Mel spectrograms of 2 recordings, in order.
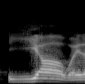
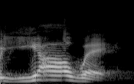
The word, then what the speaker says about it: Yahweh: Some people pronounce that as Yahweh. That's what we think, kind of. We try to add into, kind of go, this is probably what it was. So what Isaiah is saying is, prepare the way for Yahweh.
